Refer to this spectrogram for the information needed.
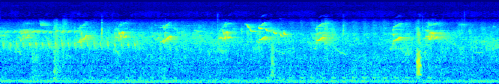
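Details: A pair of Australian magpies, male and female, drinking at a birdbath and giving soft, quiet warbling notes, short twittering phrases repeated every second or two over a steady low hum.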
